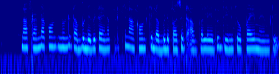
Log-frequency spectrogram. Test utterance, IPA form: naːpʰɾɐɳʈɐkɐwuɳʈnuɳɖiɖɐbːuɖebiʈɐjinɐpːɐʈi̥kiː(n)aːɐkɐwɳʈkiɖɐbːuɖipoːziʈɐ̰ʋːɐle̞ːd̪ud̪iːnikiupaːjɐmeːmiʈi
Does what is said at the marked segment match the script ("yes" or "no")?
yes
